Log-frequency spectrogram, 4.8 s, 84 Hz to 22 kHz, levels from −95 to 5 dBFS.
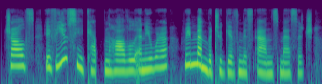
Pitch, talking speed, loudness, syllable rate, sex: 230 Hz, 160 wpm, -19 LUFS, 6.0 syllables/s, female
